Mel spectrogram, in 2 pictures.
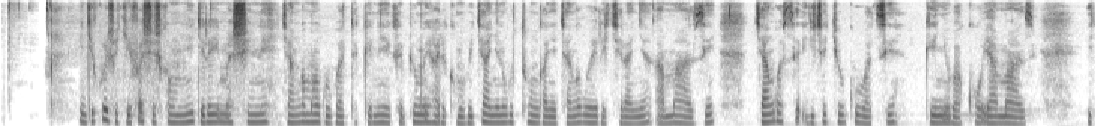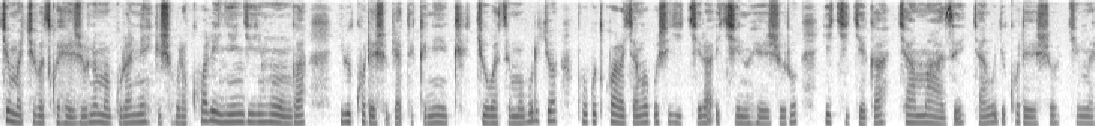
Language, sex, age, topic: Kinyarwanda, female, 25-35, education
